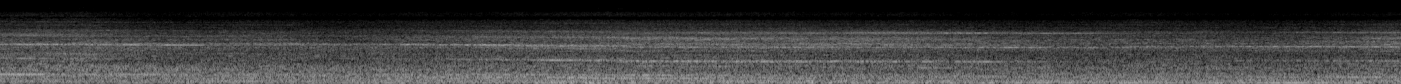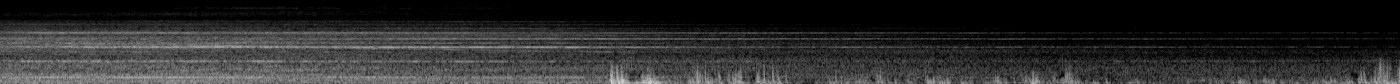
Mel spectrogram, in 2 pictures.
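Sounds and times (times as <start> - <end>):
high squealing tones: 0.0 - 28.0
train low rumble: 0.0 - 28.0.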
